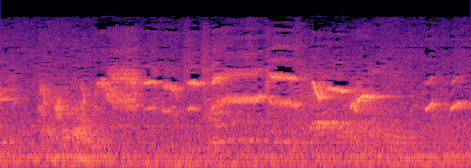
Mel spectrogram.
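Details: Female Chinese hwamei calling continuously with an unsettled male nearby; bright slurred whistles and upswept notes come in short bursts, some clear rising-falling phrases standing out over a low background hum.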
